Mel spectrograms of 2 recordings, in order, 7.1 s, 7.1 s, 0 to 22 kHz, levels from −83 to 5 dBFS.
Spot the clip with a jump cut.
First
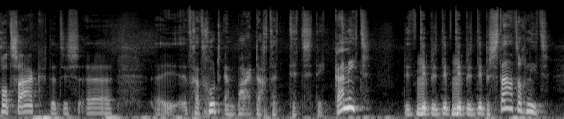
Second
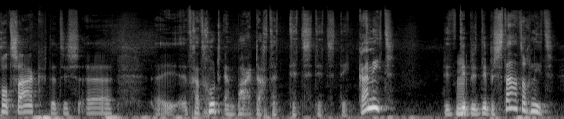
first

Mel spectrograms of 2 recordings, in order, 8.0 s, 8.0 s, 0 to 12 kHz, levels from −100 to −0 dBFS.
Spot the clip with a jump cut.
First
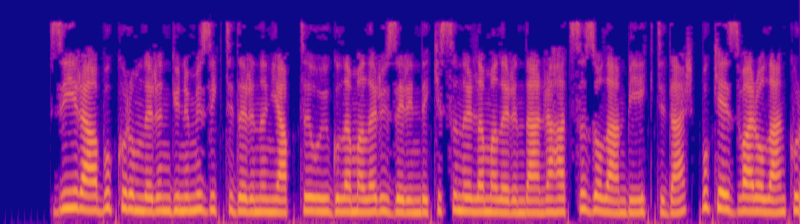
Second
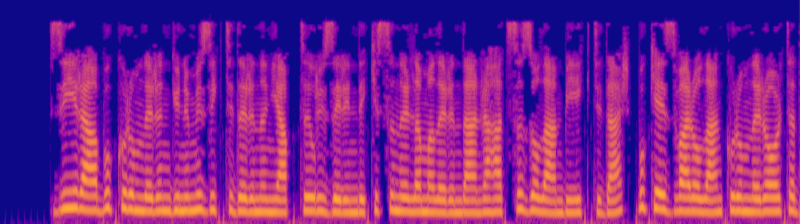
second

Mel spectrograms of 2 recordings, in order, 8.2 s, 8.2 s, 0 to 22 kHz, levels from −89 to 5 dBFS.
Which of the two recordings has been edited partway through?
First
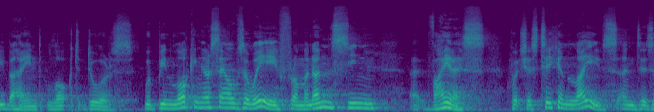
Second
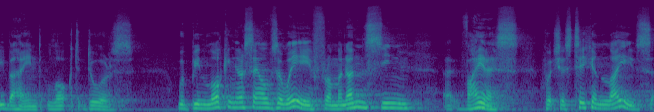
first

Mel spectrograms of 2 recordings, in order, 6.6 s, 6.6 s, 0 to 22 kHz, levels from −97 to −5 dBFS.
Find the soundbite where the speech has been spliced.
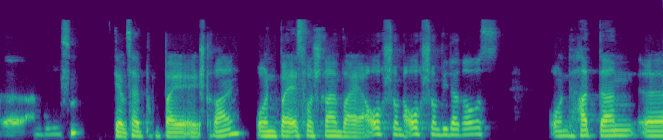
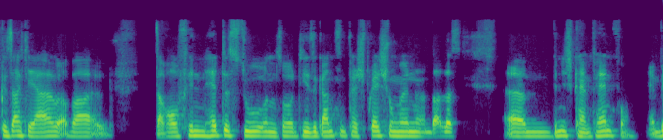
first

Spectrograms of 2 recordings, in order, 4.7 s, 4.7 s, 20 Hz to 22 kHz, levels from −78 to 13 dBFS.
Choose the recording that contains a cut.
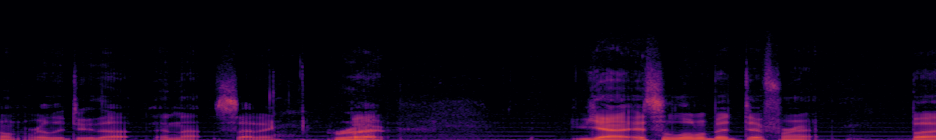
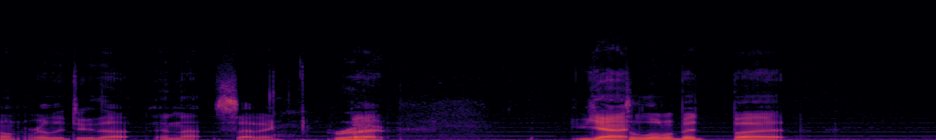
second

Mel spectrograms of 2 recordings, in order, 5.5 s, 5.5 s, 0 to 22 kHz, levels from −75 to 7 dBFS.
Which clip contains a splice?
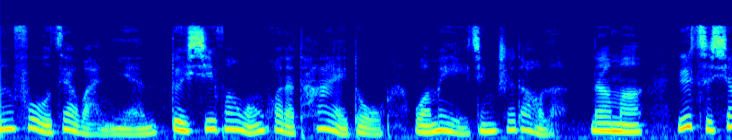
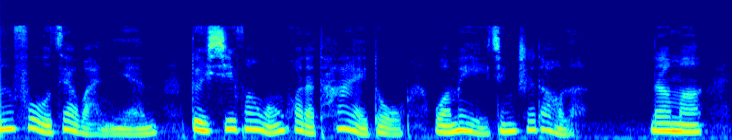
first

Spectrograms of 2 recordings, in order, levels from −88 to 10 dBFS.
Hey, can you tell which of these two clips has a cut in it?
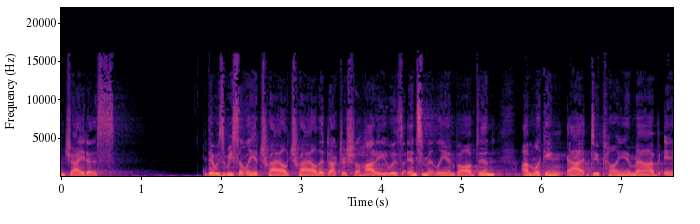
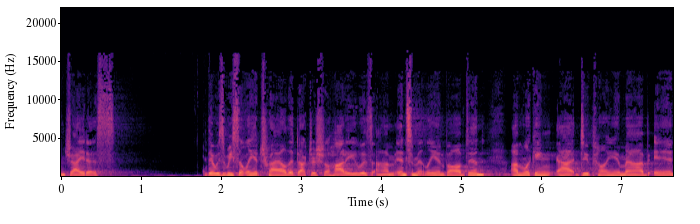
first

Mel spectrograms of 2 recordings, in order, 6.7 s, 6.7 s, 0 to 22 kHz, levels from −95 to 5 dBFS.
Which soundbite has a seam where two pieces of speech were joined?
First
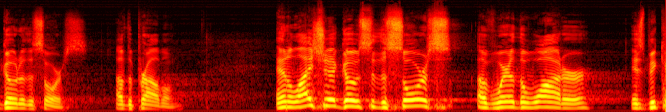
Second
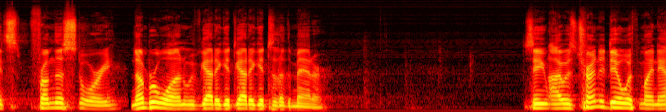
second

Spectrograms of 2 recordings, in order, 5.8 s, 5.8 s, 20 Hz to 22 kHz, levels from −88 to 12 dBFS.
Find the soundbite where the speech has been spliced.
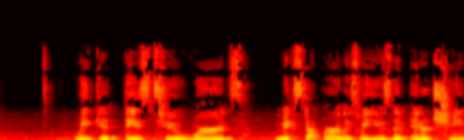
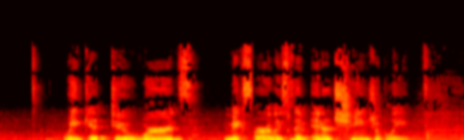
second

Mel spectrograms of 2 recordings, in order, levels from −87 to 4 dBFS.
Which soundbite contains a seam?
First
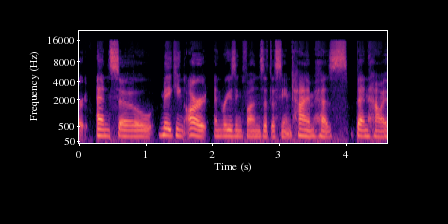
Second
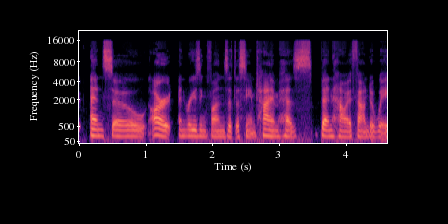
second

